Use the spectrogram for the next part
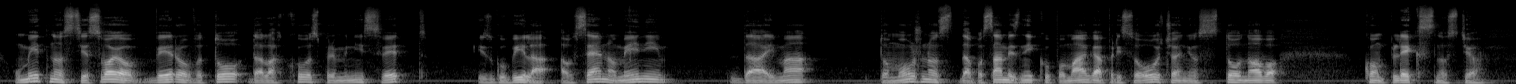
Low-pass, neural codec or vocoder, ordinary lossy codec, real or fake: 19.8 kHz; none; none; real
